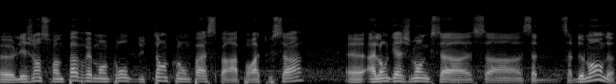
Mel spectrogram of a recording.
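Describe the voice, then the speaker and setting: Lively in intonation, a man speaks at a fairly quick pace and a medium pitch. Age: 60s. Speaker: wealth management adviser. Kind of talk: interview. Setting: live broadcast at a conference. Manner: halting, many hesitations.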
